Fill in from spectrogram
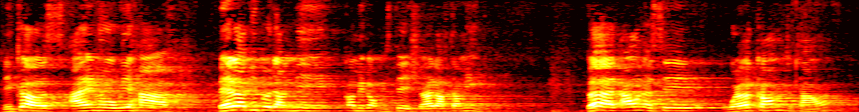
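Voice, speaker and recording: A man's voice: sits high, unhurried, lo-fi sound. A man giving a humble, grateful welcome speech on stage as an event organizer. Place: large event hall stage. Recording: echoey event hall, audience noise.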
